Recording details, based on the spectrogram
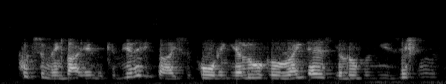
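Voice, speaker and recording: With a Geordie accent, a man speaks at a moderate pace and a fairly high pitch, keeping his intonation fairly even. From Newcastle, northern England. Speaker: author and former police officer. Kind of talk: casual chat.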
